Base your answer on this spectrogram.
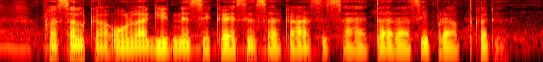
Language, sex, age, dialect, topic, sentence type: Magahi, male, 25-30, Western, agriculture, question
